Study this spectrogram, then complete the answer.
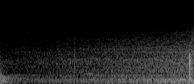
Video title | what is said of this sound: Toyota Corolla Gli 2017 - pontos negativos, detalhes, impressões - www.car.blog.br | você bate a porta e você ouve um barulho de chapa e vibrando significa que ela não transmite aquela sensação de solidez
